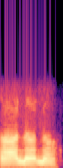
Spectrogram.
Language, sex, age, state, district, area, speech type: Sindhi, male, 30-45, Gujarat, Kutch, rural, conversation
